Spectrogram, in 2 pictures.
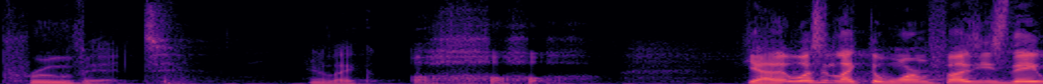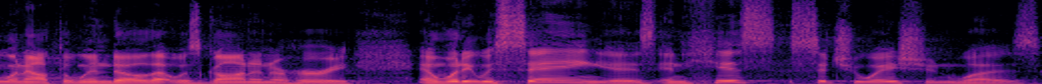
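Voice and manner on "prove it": low, gruff, hushed voice after throat clearing. Retelling what he said after clearing his throat, in a low, gruff voice. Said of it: "In his low, kind of gruff voice".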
